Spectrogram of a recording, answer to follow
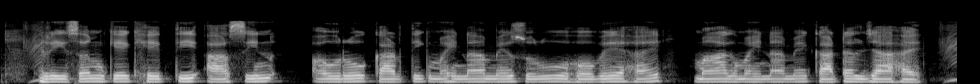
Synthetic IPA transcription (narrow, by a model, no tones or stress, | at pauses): ɾisəmkekʰeːt̪iaːsin | ɔʊɾokaːɾt̪ɪkməɦinamẽsʊɾuɦobeɦəe | maɡʱməɦinamẽkaːʈəld͡ʒaɦəe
